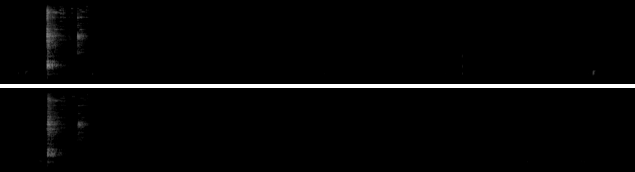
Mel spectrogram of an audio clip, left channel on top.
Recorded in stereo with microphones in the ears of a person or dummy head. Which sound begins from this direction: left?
Breaking glass, at 0.5 s.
